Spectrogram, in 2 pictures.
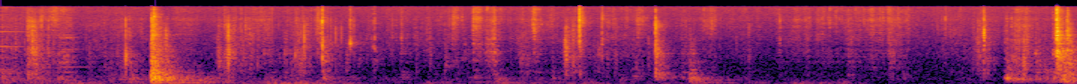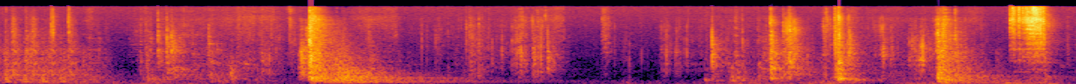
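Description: A metal rack clanks as it slides along a truck bed.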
